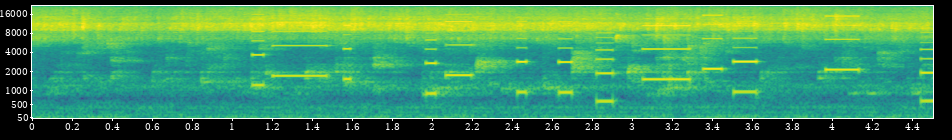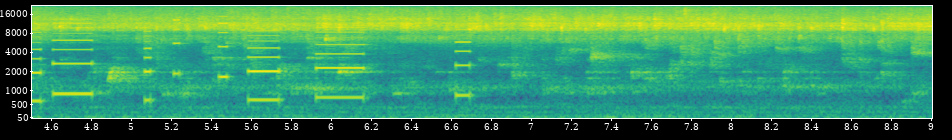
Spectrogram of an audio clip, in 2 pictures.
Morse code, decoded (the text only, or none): none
